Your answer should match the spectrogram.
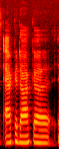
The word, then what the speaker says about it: AC/DC: So AC versus DC is pronounced one letter at a time, though the band colloquially known as Akadaka in Australia. So that's funny. – Akadaka? – Yeah, A-C-C-A, D-A-C-C-A, Akadaka.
